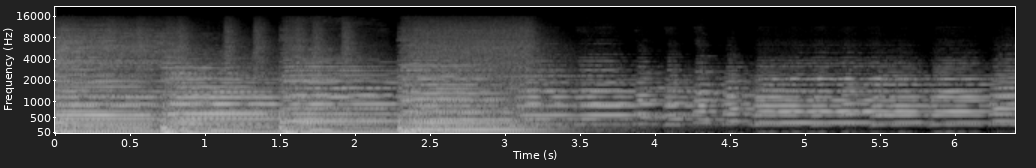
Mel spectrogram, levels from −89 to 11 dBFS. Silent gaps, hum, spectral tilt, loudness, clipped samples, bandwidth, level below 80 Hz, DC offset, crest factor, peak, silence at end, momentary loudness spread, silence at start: none; none; -5.5 dB/octave; -24 LUFS; under 0.1%; 15.5 kHz; -32 dBFS; under 0.1%; 16 dB; -8 dBFS; 0 s; 10 LU; 0 s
